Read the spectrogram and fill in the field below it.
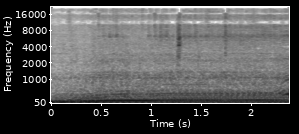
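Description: A 1985 Chevrolet C10 engine with a 4-barrel carburetor, low compression on one cylinder and noisy valves, revs loud and close inside the truck, holding a strong steady low rumble.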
